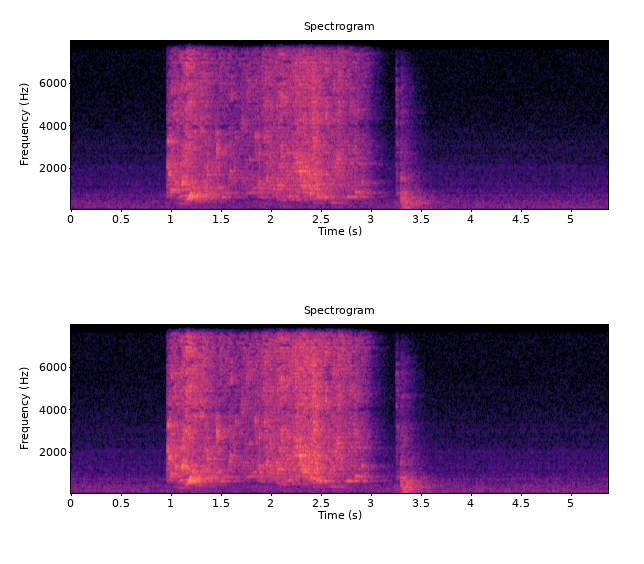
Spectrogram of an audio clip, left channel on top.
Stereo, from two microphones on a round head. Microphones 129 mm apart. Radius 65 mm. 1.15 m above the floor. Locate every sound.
0.9 s a splash: 10° right (ahead or behind), 0.8 m
3.2 s a door slam: 15° left (ahead or behind), 4.5 m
